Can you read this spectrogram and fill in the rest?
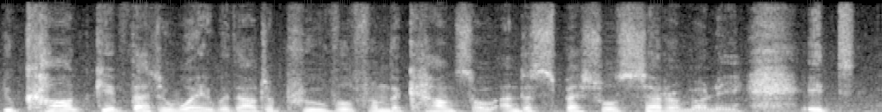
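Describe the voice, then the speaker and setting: An actor playing a fussy, officious bureaucrat in a video game, a stickler for rules with an exasperated manner. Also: male voice, on the low side, sing-song, quick pace, slight background noise. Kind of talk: video game dialogue acting.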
